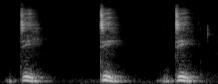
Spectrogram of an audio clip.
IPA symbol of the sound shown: d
